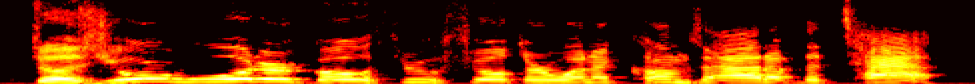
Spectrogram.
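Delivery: loud, high shouted question; reading a viewer's all-caps comment, yelling it. Shown as a demonstration. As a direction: bellow it like the chat typed it in capitals. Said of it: "so I had to yell it".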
